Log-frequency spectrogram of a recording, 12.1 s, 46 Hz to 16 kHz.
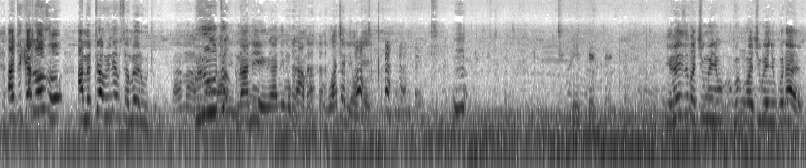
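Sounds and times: faint voices: 0.0s - 12.0s
low engine hum: 0.0s - 12.0s.

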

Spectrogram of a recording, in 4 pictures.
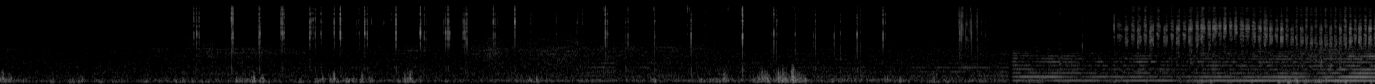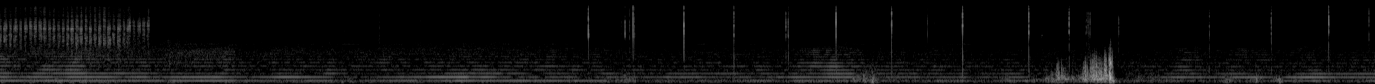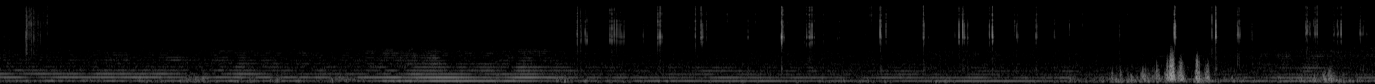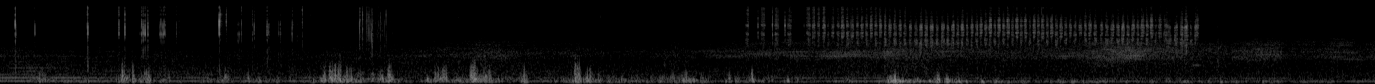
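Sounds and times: steady droning hum: 1.3s - 45.5s, 46.4s - 53.3s
stone flakes clicking off: 1.9s - 10.0s, 11.2s - 15.3s, 20.0s - 25.0s, 27.3s - 28.0s, 33.2s - 45.2s, 48.6s - 53.2s.

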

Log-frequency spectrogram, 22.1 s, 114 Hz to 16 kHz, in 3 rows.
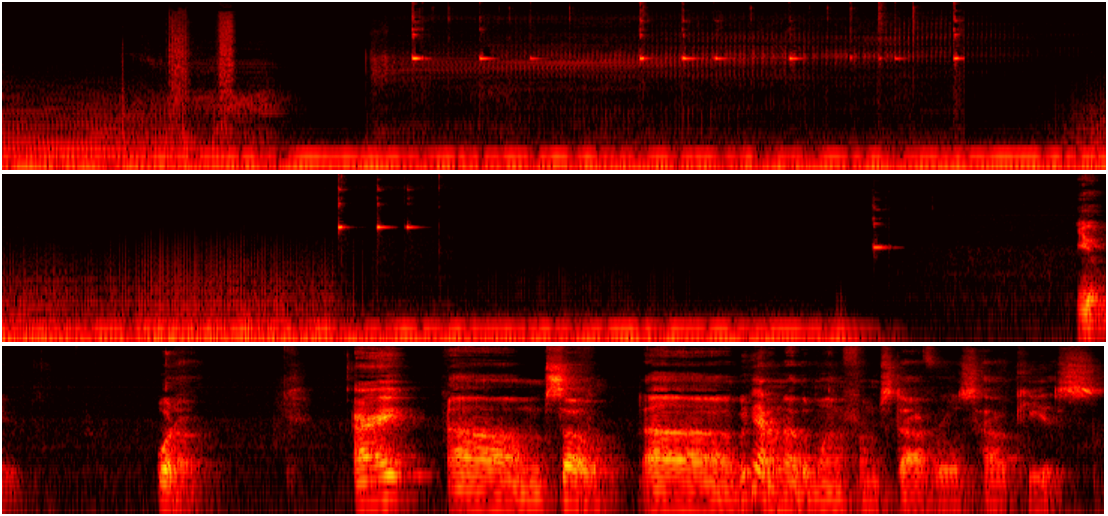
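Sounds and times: pulsing electronic bass: 0.0s - 13.2s
short high chirps: 2.6s - 6.4s, 9.6s - 10.2s.

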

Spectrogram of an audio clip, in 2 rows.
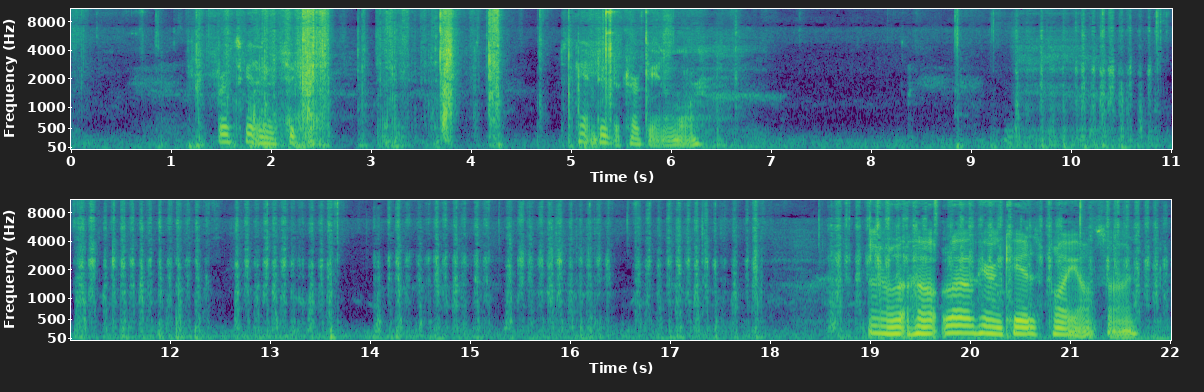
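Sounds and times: coin scratching lottery ticket: 10.0s - 17.9s, 18.6s - 22.0s.

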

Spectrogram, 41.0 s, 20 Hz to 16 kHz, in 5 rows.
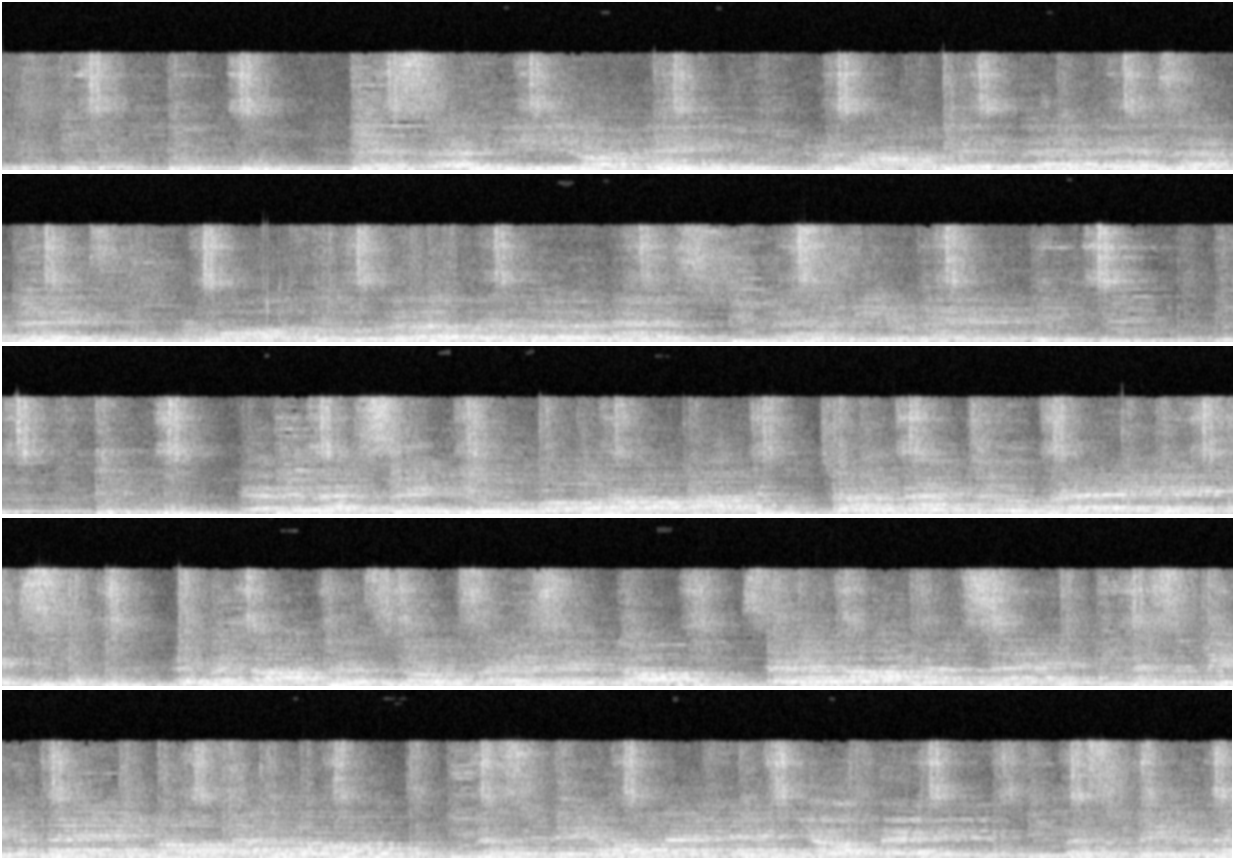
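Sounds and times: cajon beat: 0.0s - 41.0s
group singing worship song: 0.0s - 41.0s
strummed acoustic guitar: 0.0s - 41.0s.

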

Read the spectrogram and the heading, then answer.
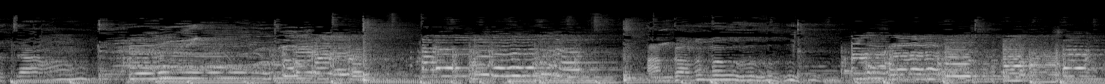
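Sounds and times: electric blues band playing: 0.0s - 11.0s
person singing: 0.0s - 11.0s
electric guitar bent notes: 1.0s - 11.0s.

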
